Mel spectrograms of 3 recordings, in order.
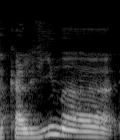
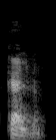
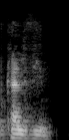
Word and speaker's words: Кальвин: Во-первых, я до этого момента целых 32 года жил и думал, что его фамилия читается как Кальвин. Но на самом деле он Кальвин. Он француз, поэтому он Кальвин.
